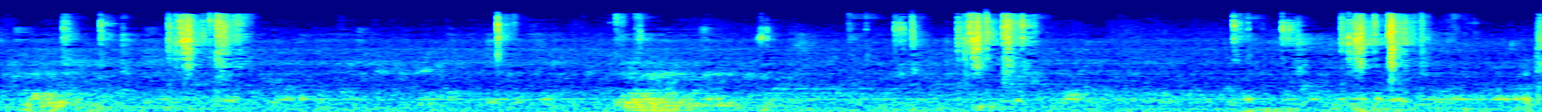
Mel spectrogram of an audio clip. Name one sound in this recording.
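An arcade claw machine plays a faint electronic jingle.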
